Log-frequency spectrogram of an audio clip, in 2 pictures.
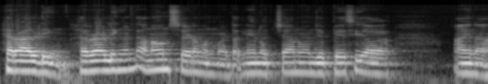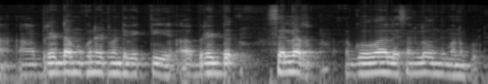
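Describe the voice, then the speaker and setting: A man teaches English vocabulary at a steady pace. His voice is mellow and dark at a middle pitch, and he stresses each new word before he explains it. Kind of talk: vocabulary lesson explained in Telugu.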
